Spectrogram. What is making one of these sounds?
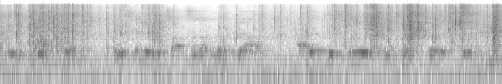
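Foil wrapping crinkles and tears.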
